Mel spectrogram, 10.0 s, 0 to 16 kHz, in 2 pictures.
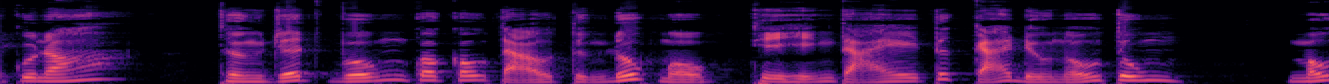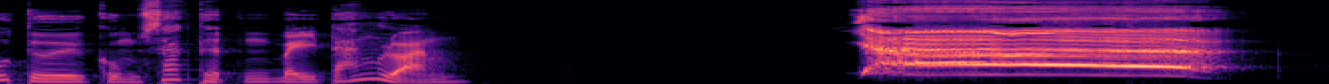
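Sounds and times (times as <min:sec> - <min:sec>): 
speech: 0:00.0 - 0:06.8
man screaming loudly: 0:08.2 - 0:09.8.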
